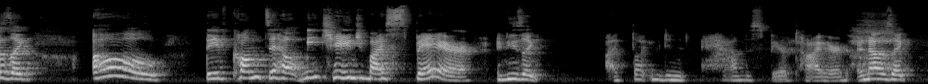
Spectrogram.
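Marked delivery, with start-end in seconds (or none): 0.9-4.8 high, slow, loud sing-song innocence; nervous fake cheer. Teen lying to the cop about the spare, high and slow with fake cheer. 6.1-8.5 whispered doubtful question; suspicious whisper. Retold or imitated. Cop catching the teen's lie, in a suspicious whisper.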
